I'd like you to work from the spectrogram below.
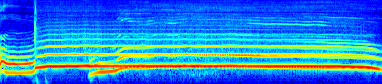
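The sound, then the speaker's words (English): A person imitates a wolf howl: a brief opening note breaks off, then a loud, sustained wavering tone swoops upward and holds steady for several seconds before fading. “There are a lot of melodies in the wolf sound too.”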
